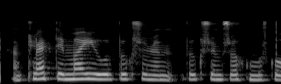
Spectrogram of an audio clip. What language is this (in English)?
Icelandic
